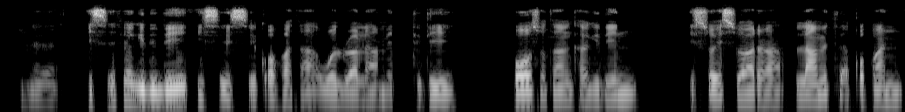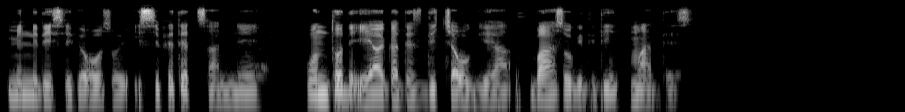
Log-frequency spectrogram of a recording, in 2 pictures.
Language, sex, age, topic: Gamo, male, 25-35, agriculture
